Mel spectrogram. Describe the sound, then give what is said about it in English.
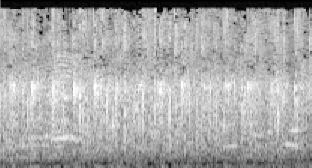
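An audience claps their hands to the Lord God in a steady, dense wash of applause that holds at an even loudness throughout, with faint voices mixed into the clapping. “Make your hand clap unto the Lord God.”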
